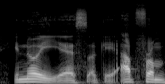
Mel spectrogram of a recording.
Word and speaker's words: Inoue: Then we got Naya Ioni. Did I say his name correct? Inoue, yes.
